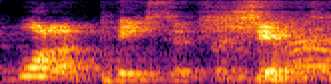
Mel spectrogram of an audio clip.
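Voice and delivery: loud, high mock disgust. Forty-year-old judging art in galleries, loudly contemptuous. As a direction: announce your contempt to the whole gallery. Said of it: "out loud".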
